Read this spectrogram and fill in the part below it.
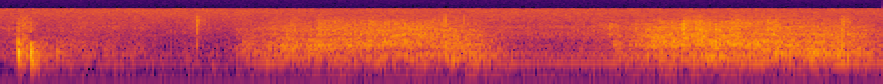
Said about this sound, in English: get the door open, will you?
